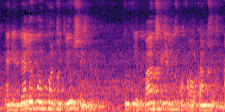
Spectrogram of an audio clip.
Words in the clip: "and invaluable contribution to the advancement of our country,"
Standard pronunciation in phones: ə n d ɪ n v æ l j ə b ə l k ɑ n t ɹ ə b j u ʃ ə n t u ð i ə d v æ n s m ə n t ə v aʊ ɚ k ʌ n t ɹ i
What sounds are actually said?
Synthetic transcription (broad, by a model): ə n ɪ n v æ l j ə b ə l k ɑ n t ɹ ə b j u ʃ ə n t u ð i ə d v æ n s ə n ə v aʊ ɚ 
